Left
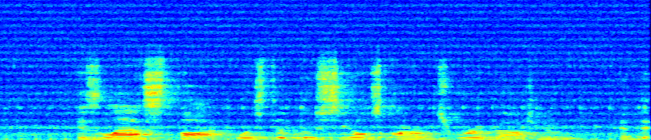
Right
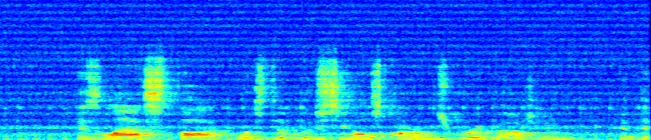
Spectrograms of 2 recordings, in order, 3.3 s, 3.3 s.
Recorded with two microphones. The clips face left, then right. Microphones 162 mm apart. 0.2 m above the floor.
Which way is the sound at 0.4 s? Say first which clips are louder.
Left 1 dB; 5° left (ahead or behind).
